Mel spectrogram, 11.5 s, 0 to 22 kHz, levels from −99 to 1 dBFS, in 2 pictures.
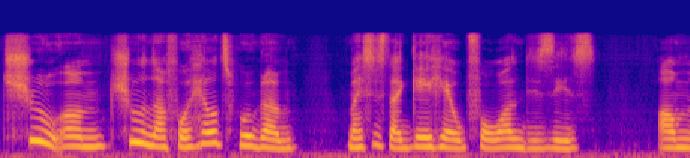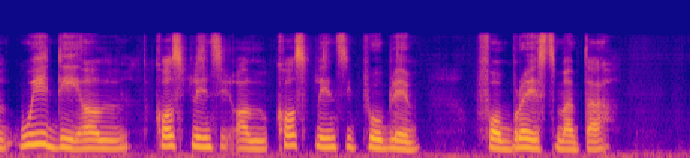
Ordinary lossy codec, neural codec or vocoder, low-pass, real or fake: none; autoencoder, 22.05 kHz, a latent of 192 numbers a frame, VITS, trained on many speakers; 9.9 kHz; fake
